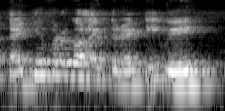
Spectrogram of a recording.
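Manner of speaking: imitating an Indian call center agent; Indian call center accent. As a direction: play the Indian tech-support rep. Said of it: "you're the India guy".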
